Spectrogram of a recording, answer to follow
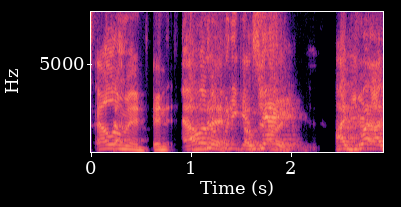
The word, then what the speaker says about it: Elumynt: Elumynt? No, but that's okay. It's Elumynt. And Elumynt. Okay. I butchered it.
